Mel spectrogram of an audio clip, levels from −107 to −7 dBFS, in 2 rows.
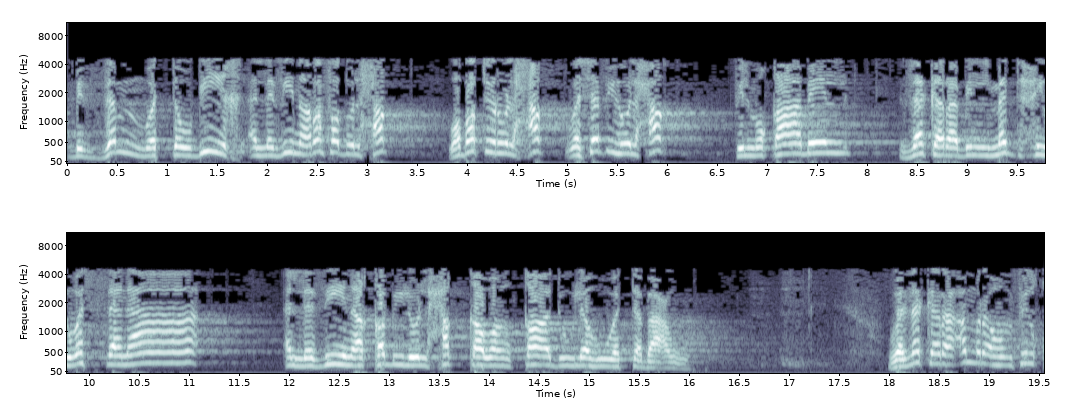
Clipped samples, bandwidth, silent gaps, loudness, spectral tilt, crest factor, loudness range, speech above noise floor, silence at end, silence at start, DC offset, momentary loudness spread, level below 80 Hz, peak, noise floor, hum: under 0.1%; 4.8 kHz; none; -16 LUFS; -10.5 dB/octave; 14 dB; 5 LU; 37 dB; 0.05 s; 0 s; under 0.1%; 8 LU; -56 dBFS; -2 dBFS; -52 dBFS; none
